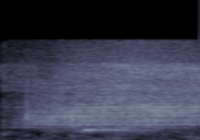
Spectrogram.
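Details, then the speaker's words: Anaesthesia machine check, suction test: steady high-pitched rushing hiss of suction set to maximum, showing the suction works. "வேலை செய்கிறதா என்பதை நான் இங்கே சரிபார்க்கிறேன், அந்த ஒலியை நீங்கள் கேட்கலாம், அதன் முடிவில் நான் கையை வைத்தால், இந்த உறிஞ்சுதல் வேலை செய்கிறது என்பதைக் காண்பிக்கும்"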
